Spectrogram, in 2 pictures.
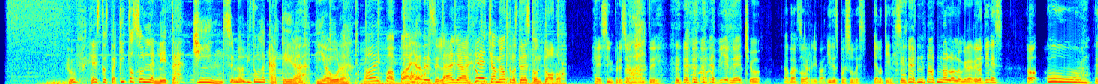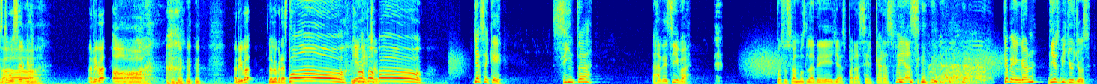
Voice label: Doblaje

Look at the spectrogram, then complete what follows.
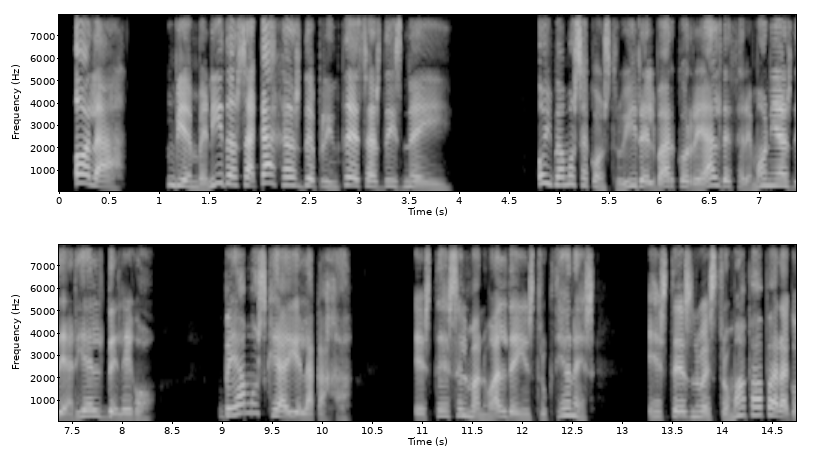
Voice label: VOZ INFANTIL ADOLESTENTE

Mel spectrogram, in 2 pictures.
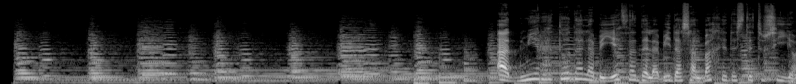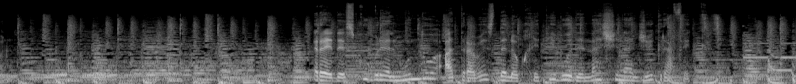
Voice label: espanol

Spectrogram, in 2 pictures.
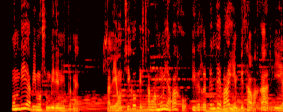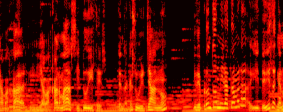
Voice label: anuncio; decathlon

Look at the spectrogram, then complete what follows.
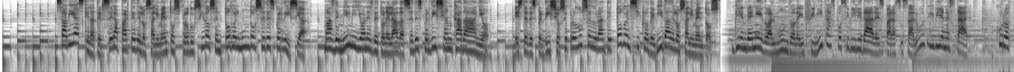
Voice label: Español Neutro

